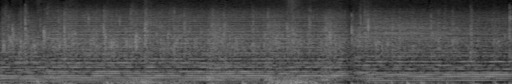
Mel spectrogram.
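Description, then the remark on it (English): An audience claps steadily for about five seconds as a clap offering of praise to the Lord, a dense, even patter of many hands that holds at a constant loudness, with a sustained tonal hum running underneath. “Give the Lord a clap offering of praise for it.”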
